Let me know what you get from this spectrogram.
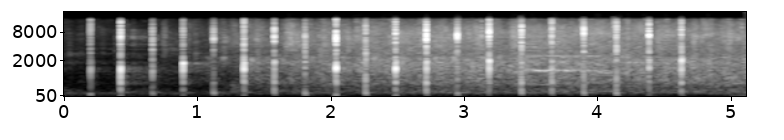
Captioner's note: audience applauding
